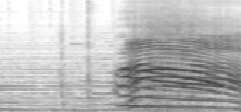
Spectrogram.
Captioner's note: click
